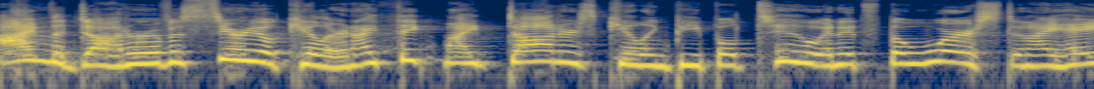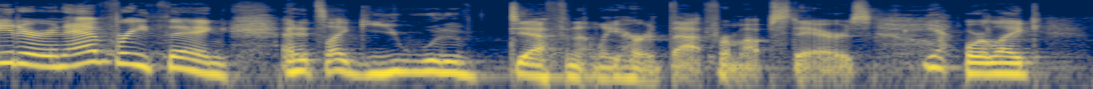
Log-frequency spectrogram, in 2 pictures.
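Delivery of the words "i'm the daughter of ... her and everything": very high, frantic, shrieking run-on screaming, acted out. Recapping a show, acting out a woman screaming with her dad: imitating someone screaming. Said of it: "just like screaming like".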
